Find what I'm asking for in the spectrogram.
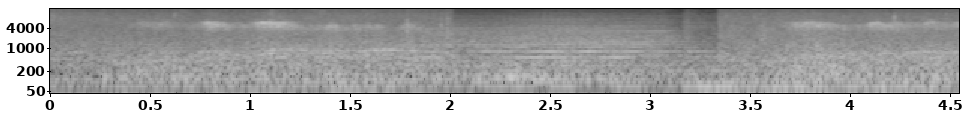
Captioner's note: wind howling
